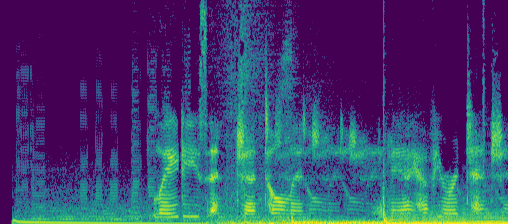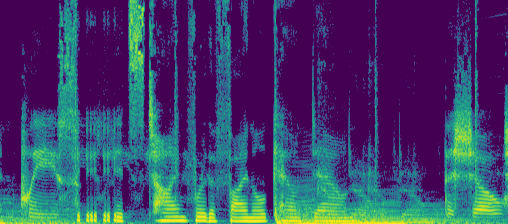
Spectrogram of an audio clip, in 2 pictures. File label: female voice epic countdown; DJ INTRO; SHOW OPENER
